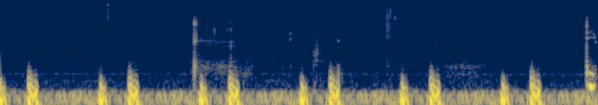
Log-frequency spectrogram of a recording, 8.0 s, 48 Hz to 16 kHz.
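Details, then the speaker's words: Role-play ASMR check-up by a male nurse, stethoscope under the shirt during deep breathing; regular low paired thumps about 90 a minute with faint room noise, later called totally normal; normal heart sounds, simulated exam. "So, I think that some of the things we're going to do at the beginning is just if I can just listen to your heartbeat. Then we don't have to take a pose today. I just need to listen to your heartbeat."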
